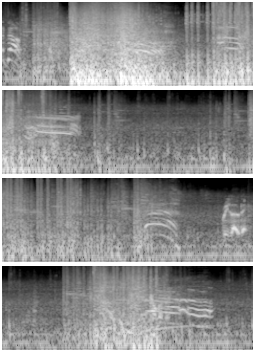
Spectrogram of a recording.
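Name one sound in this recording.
A rifle fires bursts of shots.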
